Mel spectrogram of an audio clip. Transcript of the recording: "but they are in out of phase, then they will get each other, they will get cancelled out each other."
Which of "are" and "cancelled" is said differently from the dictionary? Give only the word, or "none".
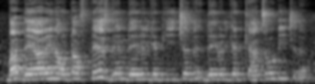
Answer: cancelled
